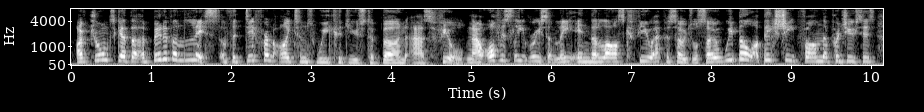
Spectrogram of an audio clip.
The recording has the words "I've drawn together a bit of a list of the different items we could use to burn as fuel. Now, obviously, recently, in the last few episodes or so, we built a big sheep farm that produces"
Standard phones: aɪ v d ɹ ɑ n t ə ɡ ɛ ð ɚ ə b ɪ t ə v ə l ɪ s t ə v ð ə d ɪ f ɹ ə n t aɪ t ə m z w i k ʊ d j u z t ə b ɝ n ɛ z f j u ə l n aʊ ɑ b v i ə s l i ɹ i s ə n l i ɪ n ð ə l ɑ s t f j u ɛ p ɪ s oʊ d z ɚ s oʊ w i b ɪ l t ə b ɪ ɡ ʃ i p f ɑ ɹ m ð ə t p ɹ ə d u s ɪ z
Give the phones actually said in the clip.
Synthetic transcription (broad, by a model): aɪ v d ɹ ɑ n t ə ɡ ɛ ð ɚ ə b ɪ t ə v ə l ɪ s t ə v ð ə d ɪ f ɹ ə n t aɪ t ə m z w i k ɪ d j u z t ə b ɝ n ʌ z f j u l n aʊ ɑ b v i ə s l i ɹ i s ə n l i ɪ n ð ə l ɑ s t f j u ɛ p ɪ s oʊ d z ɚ s oʊ w i b ɪ l t ə b ɪ ɡ ʃ i p f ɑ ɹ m ð ə t p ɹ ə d u s ɪ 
